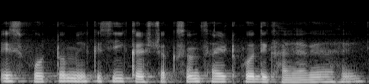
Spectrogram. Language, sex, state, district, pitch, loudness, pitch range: Hindi, male, Uttar Pradesh, Lucknow, 125 Hz, -18 LUFS, 110-130 Hz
